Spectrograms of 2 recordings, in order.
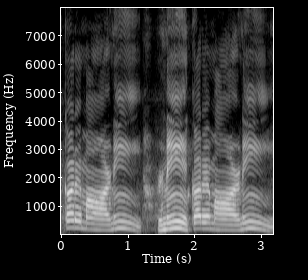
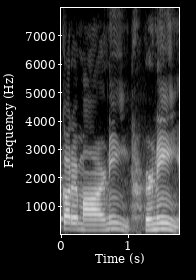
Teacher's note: মূর্ধন্য এর উচ্চারণটা কিন্তু মূর্ধা দিয়ে করতে হয়, অর্থাৎ জিহ্বা উল্টিয়ে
